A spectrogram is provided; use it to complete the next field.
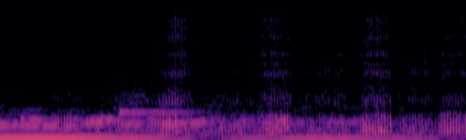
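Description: A cat purrs steadily, each breath cycle swelling into a rough, rhythmic rumble about once a second, with low tonal hums running beneath.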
